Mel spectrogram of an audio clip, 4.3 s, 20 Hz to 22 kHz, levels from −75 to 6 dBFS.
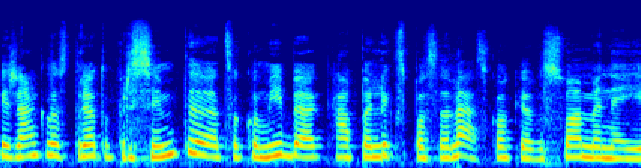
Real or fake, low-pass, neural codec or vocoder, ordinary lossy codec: fake; 14.4 kHz; vocoder, 44.1 kHz, 128 mel bands, Pupu-Vocoder; AAC, 64 kbps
